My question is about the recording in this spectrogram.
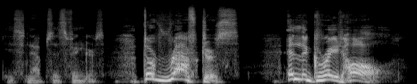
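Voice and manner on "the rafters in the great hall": much higher and louder, slow triumphant realisation; the lord proudly shouts out his sudden idea; eureka. Acted. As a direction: lord realising where the toy is. Sudden idea, snaps fingers.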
